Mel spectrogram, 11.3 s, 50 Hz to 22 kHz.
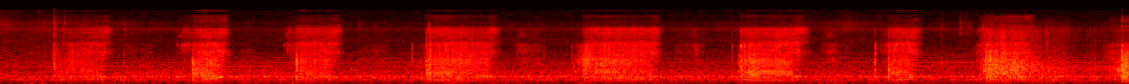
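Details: Rough, fluttering snores repeating about every one and a half seconds, roughly 40 a minute, against quiet room noise; snoring.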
